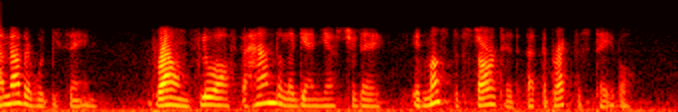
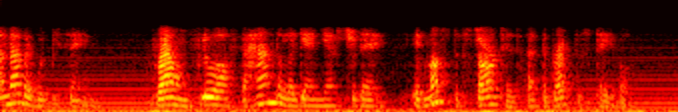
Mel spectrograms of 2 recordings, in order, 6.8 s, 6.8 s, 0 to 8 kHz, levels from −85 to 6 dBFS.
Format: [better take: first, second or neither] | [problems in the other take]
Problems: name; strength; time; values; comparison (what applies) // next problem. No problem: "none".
first | background sound (Bowed string instrument); 19 dB below the speech // room echo; dies away in 0.2 s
